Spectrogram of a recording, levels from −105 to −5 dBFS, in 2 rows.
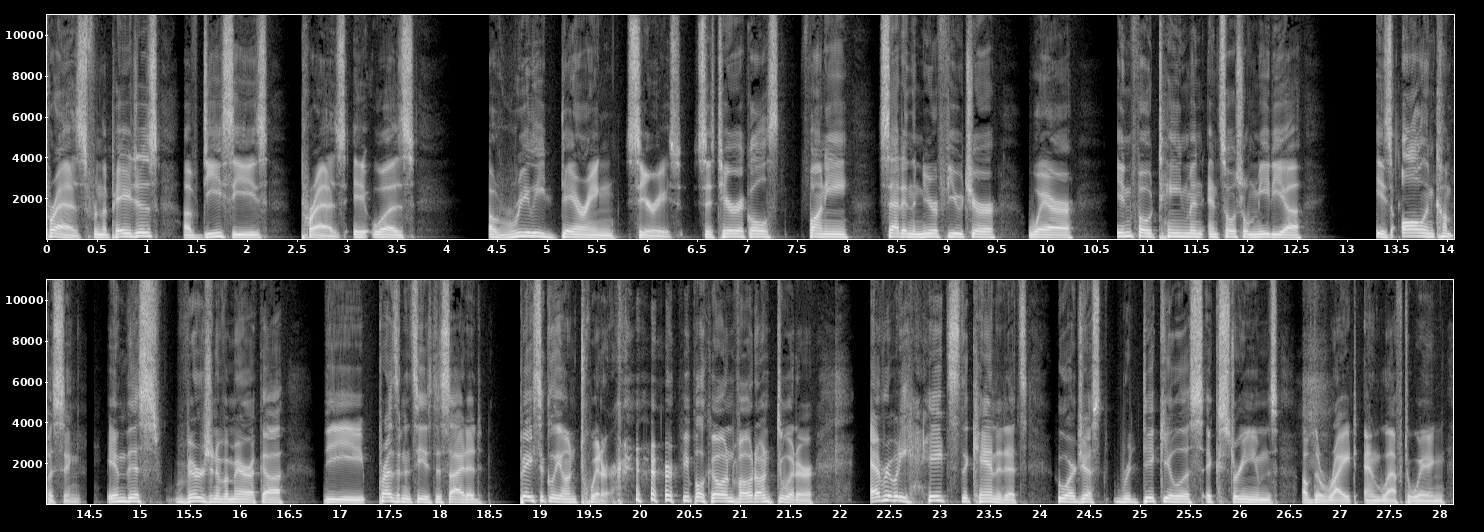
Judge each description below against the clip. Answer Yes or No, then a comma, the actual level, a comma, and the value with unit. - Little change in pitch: No, average, 4.5 semitones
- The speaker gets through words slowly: Yes, slow, 130 wpm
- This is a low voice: Yes, low, 130 Hz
